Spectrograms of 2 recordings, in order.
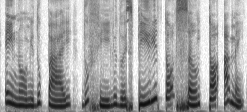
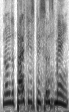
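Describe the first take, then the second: First: Each word is said fully and separately. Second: The words run together, losing sounds. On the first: "Ninguém diz assim" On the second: "Dá até um trava-língua"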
